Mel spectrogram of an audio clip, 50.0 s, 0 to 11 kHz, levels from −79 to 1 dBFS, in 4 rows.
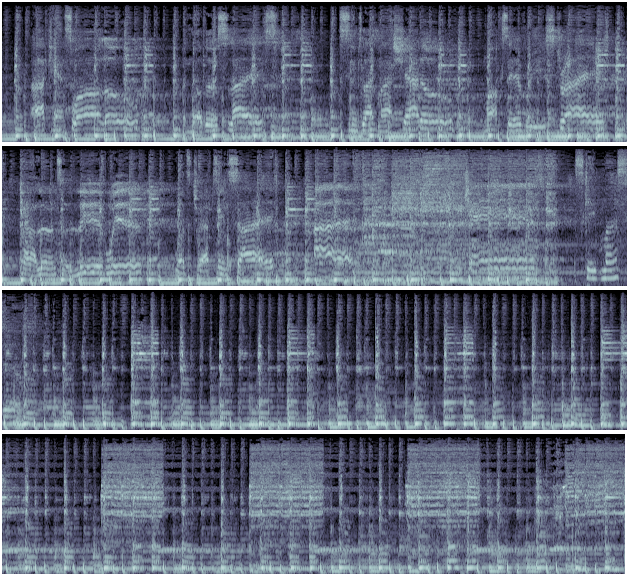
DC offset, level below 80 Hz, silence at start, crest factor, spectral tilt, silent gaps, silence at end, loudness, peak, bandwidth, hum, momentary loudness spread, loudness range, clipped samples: under 0.1%; -32 dBFS; 0 s; 16 dB; -3.5 dB/octave; none; 0 s; -17 LUFS; -2 dBFS; 10.5 kHz; none; 8 LU; 4 LU; under 0.1%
